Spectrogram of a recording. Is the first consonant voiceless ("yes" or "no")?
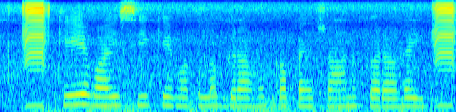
yes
